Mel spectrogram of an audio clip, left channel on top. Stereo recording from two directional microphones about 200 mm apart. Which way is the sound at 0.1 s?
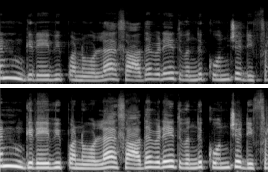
35° right (ahead or behind).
